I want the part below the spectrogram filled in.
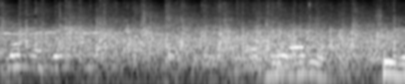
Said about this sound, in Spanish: Bueno, vamos a bautizarla en el rito maradoniano, así que pido un fuerte aplauso para la familia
